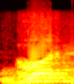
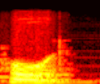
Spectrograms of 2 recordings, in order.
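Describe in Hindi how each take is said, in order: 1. इस शब्द की शुरुआत एक voiced bh ध्वनि से होती है। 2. इस शब्द की शुरुआत f ध्वनि से होती है। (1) "भोर नहीं"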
